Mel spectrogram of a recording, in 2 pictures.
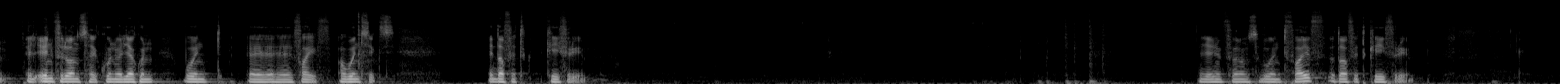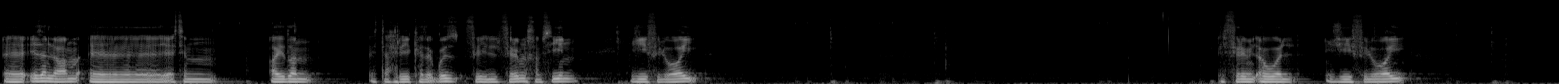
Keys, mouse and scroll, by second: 1.4 click, 6.7 click, 7.8 click, 11.6 click, 13.8 i, 17.4 scroll down 2, 17.7 shift+middle click, 18.3 click, 21.7 g, 23.8 g, 24.9 i, 27.5 click, 29.1 g, 30.4 g.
